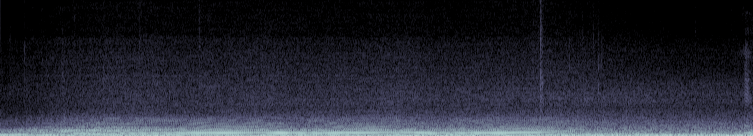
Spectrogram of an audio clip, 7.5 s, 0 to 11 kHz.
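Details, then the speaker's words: 2017 Nissan Altima, automatic, during a roll-on from about 25: smooth, even engine note climbing steadily with no misses or knocks. Pulls cleanly, healthy acceleration. "That boogie's pretty good. No, thing runs really, really good."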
